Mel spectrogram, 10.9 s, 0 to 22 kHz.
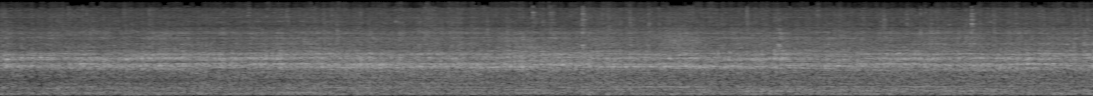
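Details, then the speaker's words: Tri-ang Class 08 shunter model loco with X04 motor fitted with one ball bearing in the rear plate, at low speed; steady fine whir, constant pitch, no rattle or grind, much quieter than before at this speed and running super smooth, normal. "Now this, as you can hear, is running quite nicely and quietly. This has only got one ball bearing fitted, and that's in the rear plate."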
